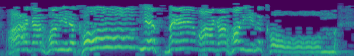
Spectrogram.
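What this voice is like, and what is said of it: Southern American accent. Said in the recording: “Southern accent ... that's the only accent our man's got ... distinctly Southern”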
